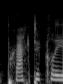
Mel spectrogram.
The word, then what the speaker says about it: practically: These you're going to hear almost always as 3 syllables. So practically is the first one.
